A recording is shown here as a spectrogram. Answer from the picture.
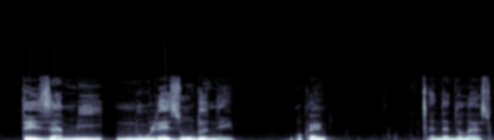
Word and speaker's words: donnés: Okay, so the good news is that you don't pronounce it, so donner, okay? So whether it would be without this final es or with es, you will pronounce it the same way.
